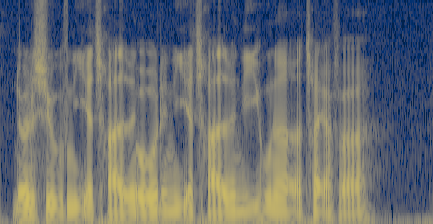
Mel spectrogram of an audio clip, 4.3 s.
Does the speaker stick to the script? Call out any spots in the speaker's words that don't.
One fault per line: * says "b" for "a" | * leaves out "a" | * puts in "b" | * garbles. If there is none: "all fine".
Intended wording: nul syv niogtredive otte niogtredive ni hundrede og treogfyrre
all fine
